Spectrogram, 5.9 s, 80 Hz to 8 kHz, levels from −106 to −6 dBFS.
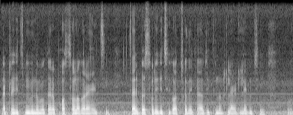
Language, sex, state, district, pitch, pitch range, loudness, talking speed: Odia, male, Odisha, Malkangiri, 115 Hz, 110-120 Hz, -16 LUFS, 175 wpm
